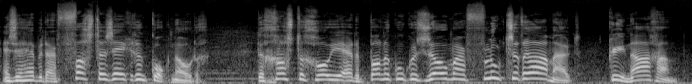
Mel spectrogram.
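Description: A man voicing a small, chatty male sparrow in a storybook reading, quick and chirpy. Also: high voice, huge pitch swings, a little hiss or hum, voice pushed up.

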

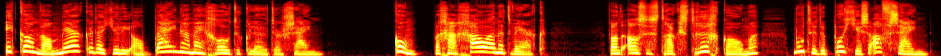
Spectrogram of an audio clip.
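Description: A patient kindergarten teacher who coaxes her class along with gentle words, read by a woman. The voice swings lively up and down at an unhurried pace. It sounds close and dry in a storybook reading. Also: on the high side, no room sound. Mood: coaxing. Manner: gentle, coaxing.

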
